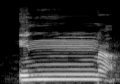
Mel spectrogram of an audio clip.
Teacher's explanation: نون کے اوپر تشدید ہے تو اس نون کے اندر تھوڑا سا غنہ کر کے پڑھیں گے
